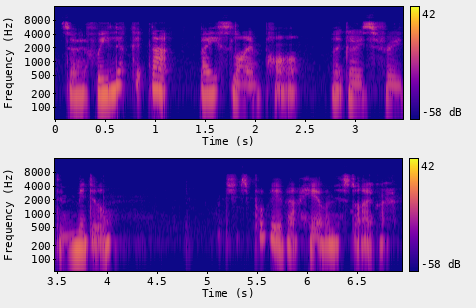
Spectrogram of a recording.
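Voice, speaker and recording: A woman teaching through a recorded video lesson, patient and explanatory, dropping into quiet muttered asides as she draws on diagrams. Her voice sits at an ordinary pitch for a woman. The recording is dry, dull and a little lo-fi. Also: expressive, normal speed, creaky, husky, no room sound. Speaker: science teacher.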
